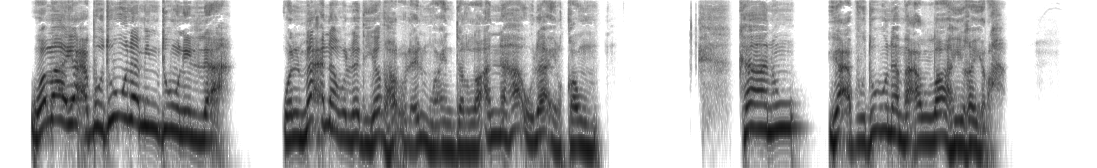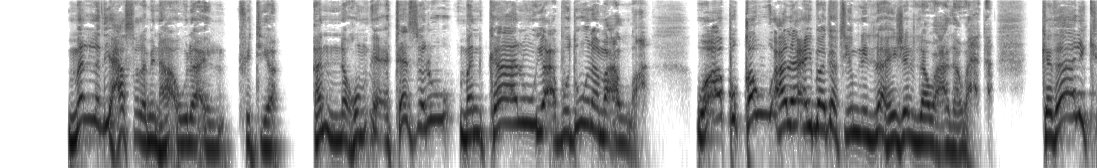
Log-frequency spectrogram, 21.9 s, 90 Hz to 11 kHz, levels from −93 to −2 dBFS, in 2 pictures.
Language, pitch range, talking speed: Arabic, 175-270 Hz, 110 wpm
